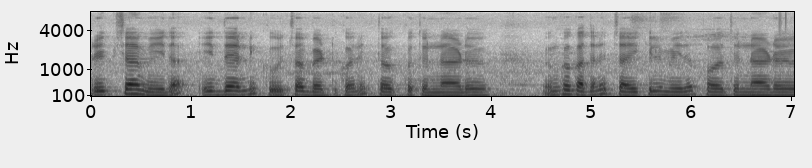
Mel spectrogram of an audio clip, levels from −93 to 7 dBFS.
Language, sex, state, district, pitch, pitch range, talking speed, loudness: Telugu, male, Andhra Pradesh, Srikakulam, 120 Hz, 115-135 Hz, 75 wpm, -17 LUFS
